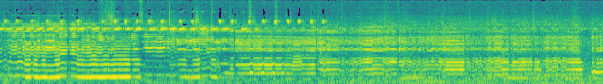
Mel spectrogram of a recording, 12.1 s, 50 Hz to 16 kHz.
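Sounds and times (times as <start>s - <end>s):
crickets chirping: 0.0s - 12.0s
solo violin melody: 0.0s - 12.0s.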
